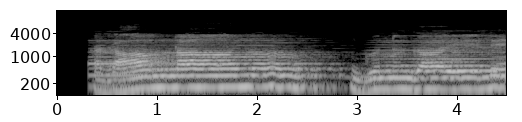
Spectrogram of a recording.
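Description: Devotional kirtan music starts abruptly after a moment of silence: a sustained, wavering sung melodic line that dips briefly about three seconds in, then carries on.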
